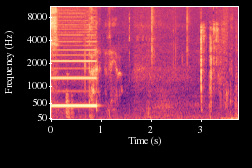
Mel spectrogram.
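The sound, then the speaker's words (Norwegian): A single steady telephone ringback tone of an outgoing call to Voss, loud and clear for about a second, then cuts off into quiet line hiss with faint clicks and muffled background murmur. “Det skal ja, eh, vi tar en telefon og hører hva, hvor det går oppe på Voss for tida.”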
